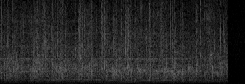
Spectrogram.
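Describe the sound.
Applause at a film screening attended by a nun and an archbishop: a dense, steady patter of many clapping hands that cuts off abruptly just before the end.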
